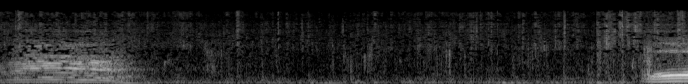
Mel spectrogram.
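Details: Gir cattle at a breeding farm: a loud, deep harmonic moo lasting about a second opens, followed by quiet rural background, then a second strong moo rises at the end.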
